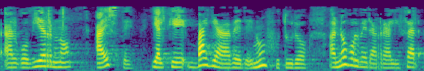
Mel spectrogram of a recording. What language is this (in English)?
Spanish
